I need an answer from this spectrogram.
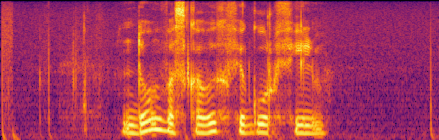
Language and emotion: Russian, neutral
